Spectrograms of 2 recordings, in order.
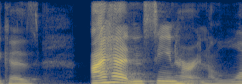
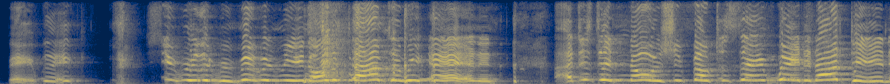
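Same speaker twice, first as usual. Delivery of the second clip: high, loud fake sobbing while telling; crying; 13 dB louder than usual. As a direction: blubber it out. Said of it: "Why you sound like an old man when you cry?".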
